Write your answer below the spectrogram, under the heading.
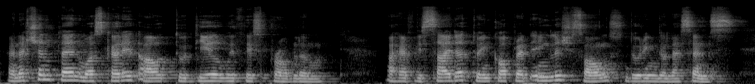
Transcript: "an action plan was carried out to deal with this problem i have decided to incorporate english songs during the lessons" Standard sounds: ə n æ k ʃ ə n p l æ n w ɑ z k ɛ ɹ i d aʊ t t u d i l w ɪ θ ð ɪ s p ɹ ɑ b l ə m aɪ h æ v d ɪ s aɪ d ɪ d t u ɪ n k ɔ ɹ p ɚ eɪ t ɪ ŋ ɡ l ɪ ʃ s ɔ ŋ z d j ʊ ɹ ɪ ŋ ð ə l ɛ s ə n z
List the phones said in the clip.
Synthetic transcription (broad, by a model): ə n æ k ʃ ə n p l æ n w ɑ s k ɛ ɹ i d aʊ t t u d i l w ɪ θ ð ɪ s p ɹ ɑ b l ə m aɪ h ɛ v d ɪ s aɪ d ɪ d t u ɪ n k ɔ p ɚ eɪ t ɪ ŋ ɡ l ɪ ʃ s ɔ ŋ s d j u ɹ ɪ ŋ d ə l ɛ s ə n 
